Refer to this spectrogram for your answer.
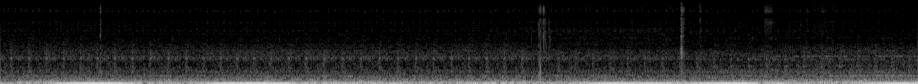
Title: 7.3 Rough Idle, IDM code P1316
